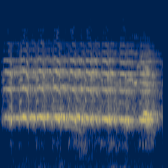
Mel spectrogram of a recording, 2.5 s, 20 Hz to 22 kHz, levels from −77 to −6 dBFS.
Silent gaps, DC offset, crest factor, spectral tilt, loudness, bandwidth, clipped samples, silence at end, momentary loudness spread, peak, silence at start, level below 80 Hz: none; under 0.1%; 14 dB; 4 dB/octave; -23 LUFS; 11.5 kHz; under 0.1%; 0.1 s; 2 LU; -10 dBFS; 0 s; -74 dBFS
